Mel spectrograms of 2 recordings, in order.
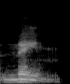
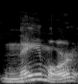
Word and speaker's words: Namor: she then explained that they have retcon the name because Neymar is no longer pronounced name or it is now pronounced Nam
